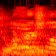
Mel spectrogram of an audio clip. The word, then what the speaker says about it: Mahershala: Mahershala Ali.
